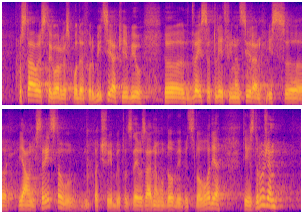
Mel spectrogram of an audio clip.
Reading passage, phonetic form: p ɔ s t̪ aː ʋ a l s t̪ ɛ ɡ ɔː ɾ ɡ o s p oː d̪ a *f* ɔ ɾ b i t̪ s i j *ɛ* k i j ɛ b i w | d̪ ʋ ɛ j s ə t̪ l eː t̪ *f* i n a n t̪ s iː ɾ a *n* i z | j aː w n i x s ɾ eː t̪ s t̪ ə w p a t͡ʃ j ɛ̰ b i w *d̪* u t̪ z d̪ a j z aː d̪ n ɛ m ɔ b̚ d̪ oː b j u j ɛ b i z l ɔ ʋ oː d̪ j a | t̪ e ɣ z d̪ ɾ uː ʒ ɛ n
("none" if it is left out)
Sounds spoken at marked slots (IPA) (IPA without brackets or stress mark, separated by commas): f, a, f, n, t̪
